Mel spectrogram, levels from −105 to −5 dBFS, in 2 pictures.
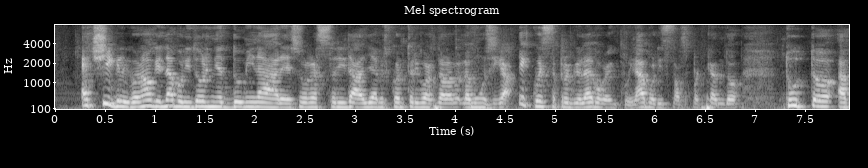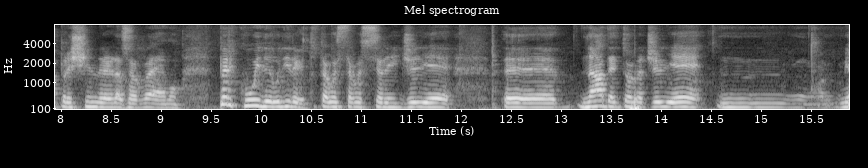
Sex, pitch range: male, 150-180 Hz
